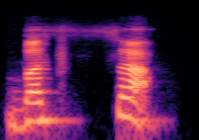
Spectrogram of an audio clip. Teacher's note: جیسے تشدید کے ساتھ فتحہ، اب ہم اس کو बस्सा पढ़ेंगे और फतह को 1 सेकंड का वक्त देंगे और बा को सा से जोड़ते हुए और ऊपर फतह को पढ़ेंगे बस्सा। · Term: तशदीद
